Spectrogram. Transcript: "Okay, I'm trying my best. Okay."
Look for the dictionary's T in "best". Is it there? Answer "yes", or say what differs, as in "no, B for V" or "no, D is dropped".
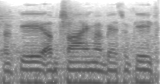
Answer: no, T is dropped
